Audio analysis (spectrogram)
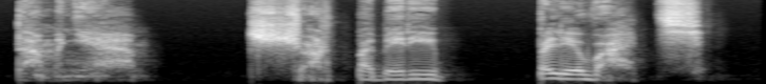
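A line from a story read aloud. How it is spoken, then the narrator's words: Hissing while straining. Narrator (Russian): шипела, изо всех сил пытаясь освободиться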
